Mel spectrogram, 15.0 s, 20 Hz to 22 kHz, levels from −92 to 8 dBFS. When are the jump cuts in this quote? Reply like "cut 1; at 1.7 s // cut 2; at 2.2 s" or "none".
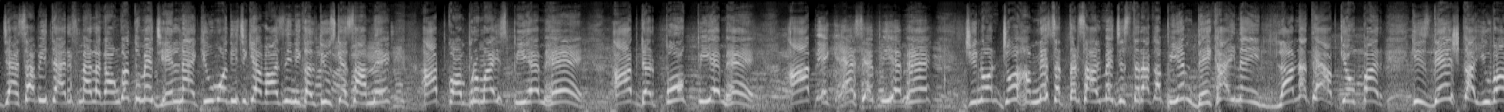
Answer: cut 1; at 4.0 s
